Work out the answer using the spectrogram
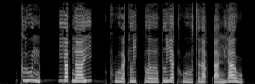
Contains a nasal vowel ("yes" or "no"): no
